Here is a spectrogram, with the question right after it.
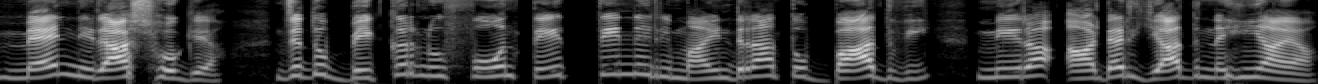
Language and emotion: Punjabi, angry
